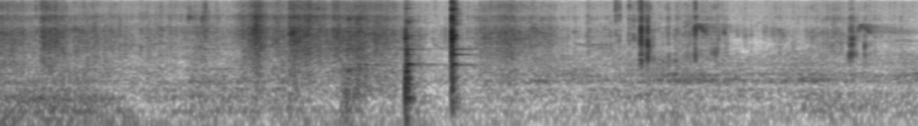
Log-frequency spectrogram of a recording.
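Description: Egg tapped twice against the rim of a glass measuring jug: two sharp knocks about a third of a second apart, each with a brief ring, followed by a few softer clicks as the shell is pulled apart.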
